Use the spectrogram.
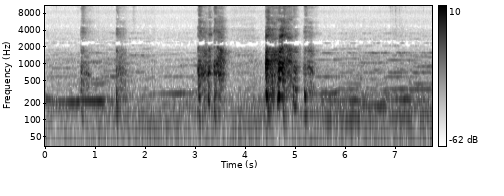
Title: Girl coughing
